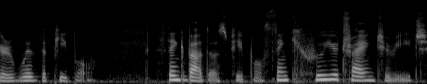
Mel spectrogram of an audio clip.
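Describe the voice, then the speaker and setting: A woman's fairly low voice at a fairly slow pace on a very clean recording with a silent background. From Russia, Siberia. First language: Russian. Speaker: journalist and podcast consultant. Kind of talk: interview, advice.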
